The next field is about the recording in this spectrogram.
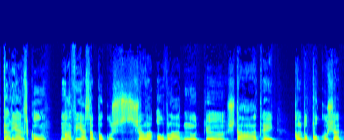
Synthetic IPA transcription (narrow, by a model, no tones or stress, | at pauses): ft̪alɪansku | mafiasapɔkuːʃalaʔɔʋlaːd̪nuːcʃt̪aːt̪ɦɛj | ʔalɛbɔpɔkuːʃac̚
